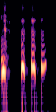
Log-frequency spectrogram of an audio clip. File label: Vox Happy kr; Hilda; kingsraid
